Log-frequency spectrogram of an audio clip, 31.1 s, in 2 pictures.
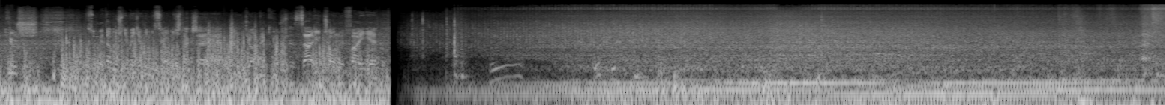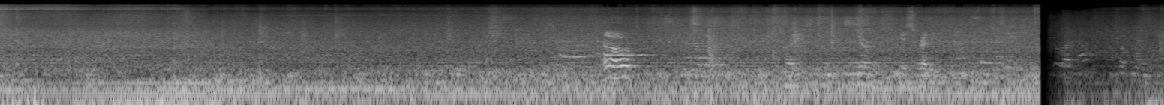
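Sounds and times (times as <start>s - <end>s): road and wind noise: 0.0s - 29.4s
vehicle engine running: 5.3s - 29.4s.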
